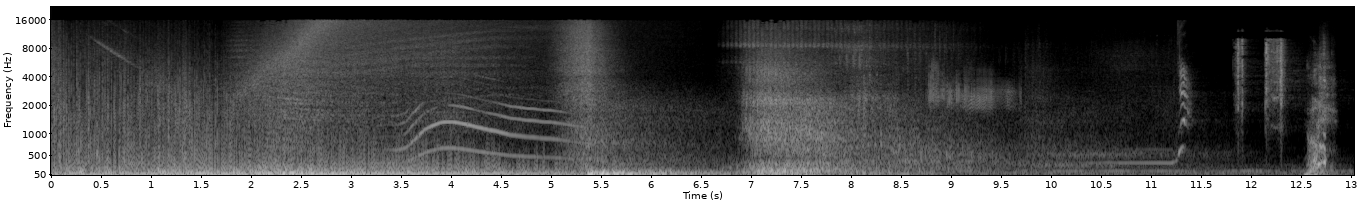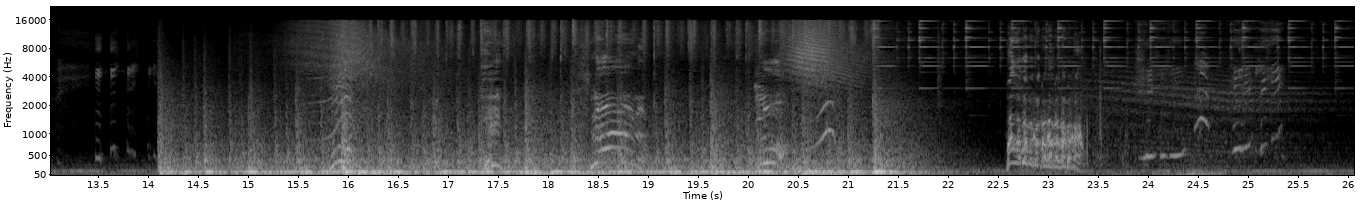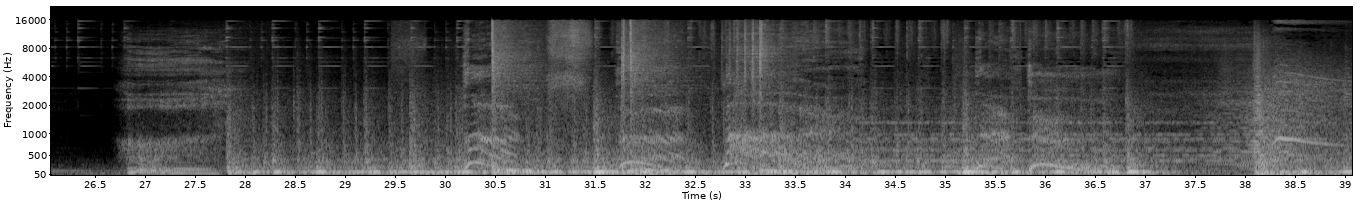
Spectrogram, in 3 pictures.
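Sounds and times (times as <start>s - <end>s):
loud noisy blast: 0.0s - 5.9s
harsh creature growl: 6.8s - 10.0s, 26.7s - 28.0s
squeaky creature calls: 8.7s - 9.9s, 22.6s - 23.4s.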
